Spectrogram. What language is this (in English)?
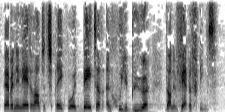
Dutch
